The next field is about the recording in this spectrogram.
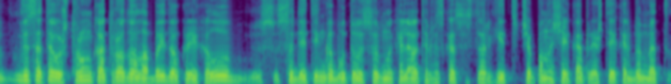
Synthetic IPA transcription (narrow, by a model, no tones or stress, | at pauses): ʋʲɪsɐt̪ɐɪʊʃt̪ɾʊŋkɐɐt̪ɾoːd̪oːlˠɐbɐɪd̪ɐʊkɾʲɛɪkɐlˠuːsʊd̪ʲeːt̪ʲɪŋɡɐbuːt̪ʊʋʲɪsʊrnʊkʲɛlʲɛʊt̪ʲɪɾʋʲɪskɑːsʊ̥sʲɪ̥t̪ʋɐɾʲkʲiːt̪t͡ʃʲɛpɐnɐʃʲɛɪkɑːpʲɾʲiɛʃt̪ɐɪkɐlʲbʲembʲɛt̪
